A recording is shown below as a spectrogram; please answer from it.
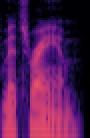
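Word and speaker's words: מצרים: used for transportation Egypt the Hebrew word is pronounced mitzrayam it refers to the land of Egypt Journey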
